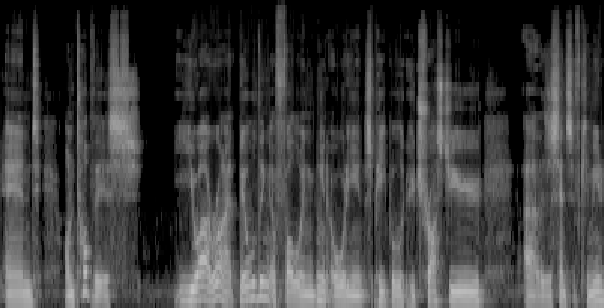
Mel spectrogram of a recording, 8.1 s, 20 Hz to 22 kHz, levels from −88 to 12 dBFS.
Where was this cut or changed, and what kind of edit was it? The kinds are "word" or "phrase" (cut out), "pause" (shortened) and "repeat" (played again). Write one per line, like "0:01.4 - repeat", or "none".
0:01.2 - word
0:02.3 - word
0:03.2 - word
0:04.2 - word
0:05.0 - word
0:05.4 - word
